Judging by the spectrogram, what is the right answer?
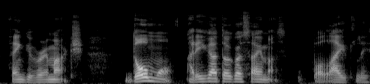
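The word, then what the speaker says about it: ありがとう: is thank you okay the things usually is arigato but we can be extended arigatou gozaimasu thank you very much domo arigato gozaimasu politely saying thank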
